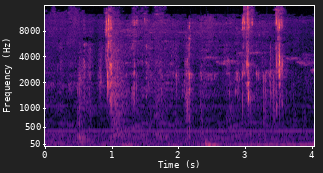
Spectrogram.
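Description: Grilled pork neck being chewed close to the mic, with soft wet bites and crunchy chews in uneven bursts over a quiet background hum.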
